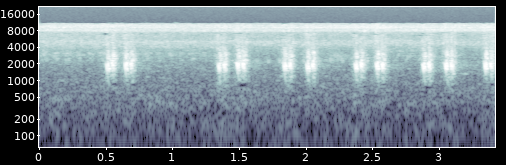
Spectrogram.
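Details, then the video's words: Northern mockingbird singing: faint paired buzzy notes repeated in doublets about every half second against a steady hissing background. "AUDIO SINSONTE O CENZONTLE CANTANDO"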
